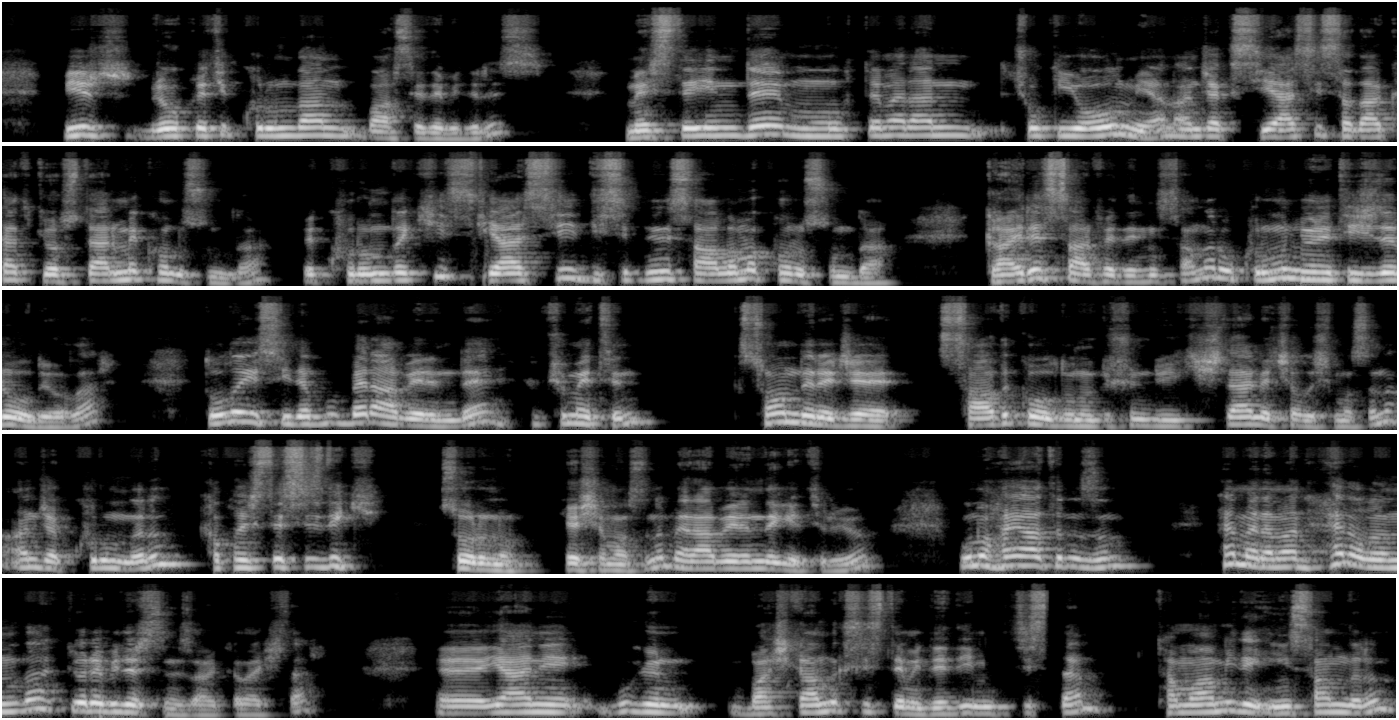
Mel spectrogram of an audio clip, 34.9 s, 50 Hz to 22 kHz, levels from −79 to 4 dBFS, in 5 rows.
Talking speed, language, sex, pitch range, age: 105 wpm, Turkish, male, 145-195 Hz, 40-59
